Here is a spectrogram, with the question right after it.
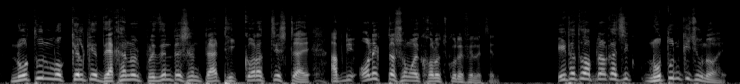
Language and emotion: Bengali, disgusted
